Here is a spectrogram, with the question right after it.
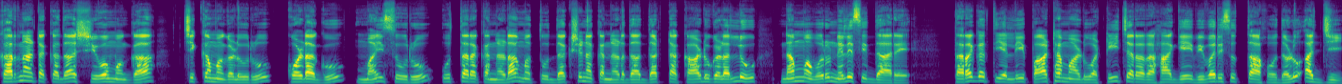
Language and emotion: Kannada, neutral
